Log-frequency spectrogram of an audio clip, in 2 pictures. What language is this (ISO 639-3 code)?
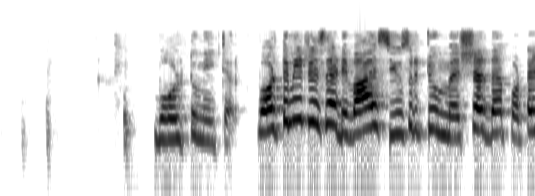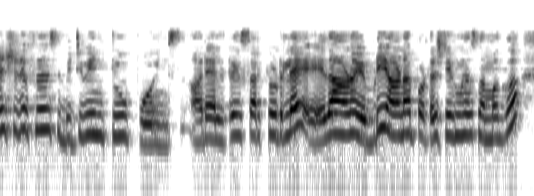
mal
